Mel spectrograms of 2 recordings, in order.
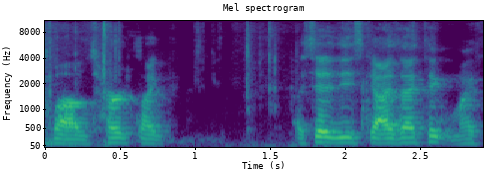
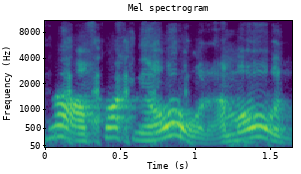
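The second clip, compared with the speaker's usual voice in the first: loud, higher, exasperated complaint; a retold outburst at his wife, loud and higher; exasperated protest; 8 semitones higher, 12 dB louder than usual. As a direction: protest that you're too old, loudly.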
